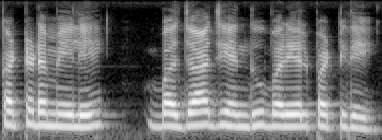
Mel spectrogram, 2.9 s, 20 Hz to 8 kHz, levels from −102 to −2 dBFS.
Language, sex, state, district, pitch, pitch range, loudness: Kannada, female, Karnataka, Bidar, 230 Hz, 220-245 Hz, -13 LUFS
